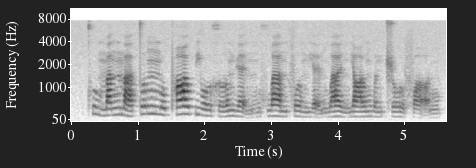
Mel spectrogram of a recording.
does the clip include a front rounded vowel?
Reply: no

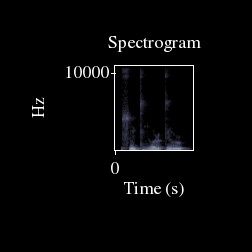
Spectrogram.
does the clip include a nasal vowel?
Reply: yes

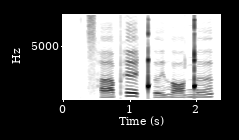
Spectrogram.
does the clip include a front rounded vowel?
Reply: no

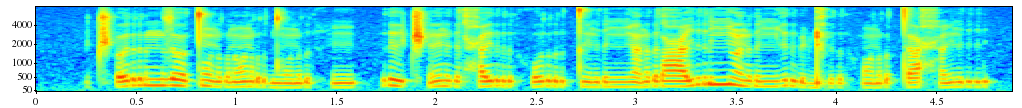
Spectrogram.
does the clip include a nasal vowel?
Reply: yes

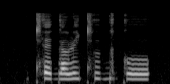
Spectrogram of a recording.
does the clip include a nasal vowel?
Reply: no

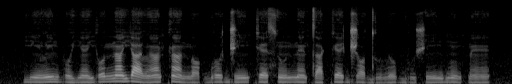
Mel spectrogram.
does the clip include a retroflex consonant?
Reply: no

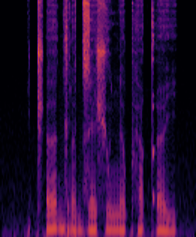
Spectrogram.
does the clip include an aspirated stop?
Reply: yes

